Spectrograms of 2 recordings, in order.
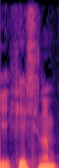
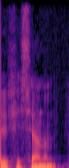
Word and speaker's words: Ефесянам: Так, послание апостола Павла к Ефесянам, или Ефесянам, как многие произносят, но я уже так вот по старой традиции Ефесянам.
